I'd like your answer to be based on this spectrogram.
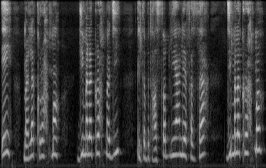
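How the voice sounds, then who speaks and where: A woman storyteller doing a jealous young wife from Egypt in an audio story. Her voice jumps high and sharp with temper, carried on a mellow, darker tone. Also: fast talker, lightly acted. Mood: angry.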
